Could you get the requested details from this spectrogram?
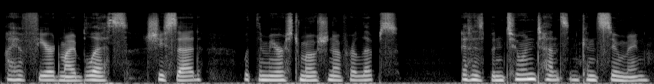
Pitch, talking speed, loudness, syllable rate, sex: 200 Hz, 190 wpm, -17 LUFS, 5.2 syllables/s, female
